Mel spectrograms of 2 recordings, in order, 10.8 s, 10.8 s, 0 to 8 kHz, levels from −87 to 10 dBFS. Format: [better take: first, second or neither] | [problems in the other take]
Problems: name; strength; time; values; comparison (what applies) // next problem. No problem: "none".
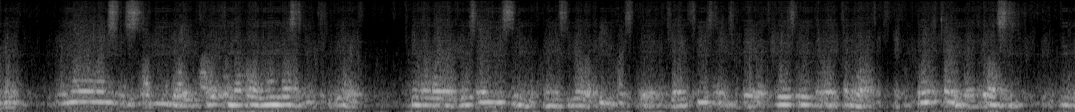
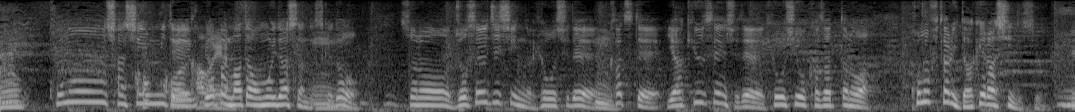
second | noise reduction (neural separator model SepFormer DNS4)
